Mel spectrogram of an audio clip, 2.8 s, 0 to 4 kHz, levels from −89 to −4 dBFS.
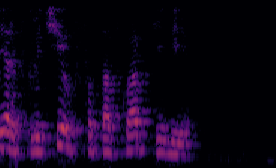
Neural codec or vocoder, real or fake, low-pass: none; real; 3.6 kHz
